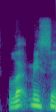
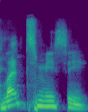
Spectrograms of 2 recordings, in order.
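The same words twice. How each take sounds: First: The T in "let" is soft. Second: The T in "let" is hard. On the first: The speaker calls it right. "that T a little bit softer" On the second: The speaker calls it wrong. "instead of"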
